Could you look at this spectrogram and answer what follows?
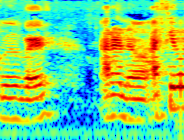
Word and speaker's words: Grover: so i've realized that i've been saying gruber's name wrong so i don't think it's grover it's groover which is sad because he's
